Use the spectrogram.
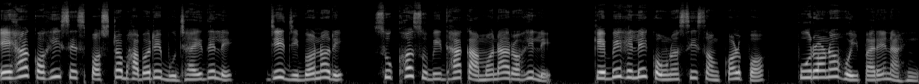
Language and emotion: Odia, neutral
